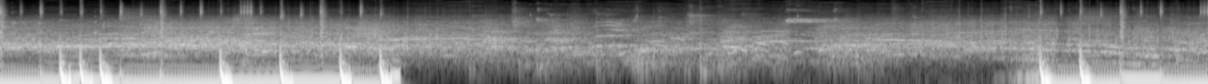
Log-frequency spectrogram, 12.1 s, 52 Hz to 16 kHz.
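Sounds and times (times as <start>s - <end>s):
crowd voices and chatter: 0.0s - 12.0s
sneaker squeaks: 5.0s - 8.6s.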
